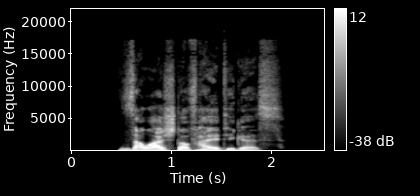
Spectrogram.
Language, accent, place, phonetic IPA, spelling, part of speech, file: German, Germany, Berlin, [ˈzaʊ̯ɐʃtɔfˌhaltɪɡəs], sauerstoffhaltiges, adjective, De-sauerstoffhaltiges.ogg
- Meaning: strong/mixed nominative/accusative neuter singular of sauerstoffhaltig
